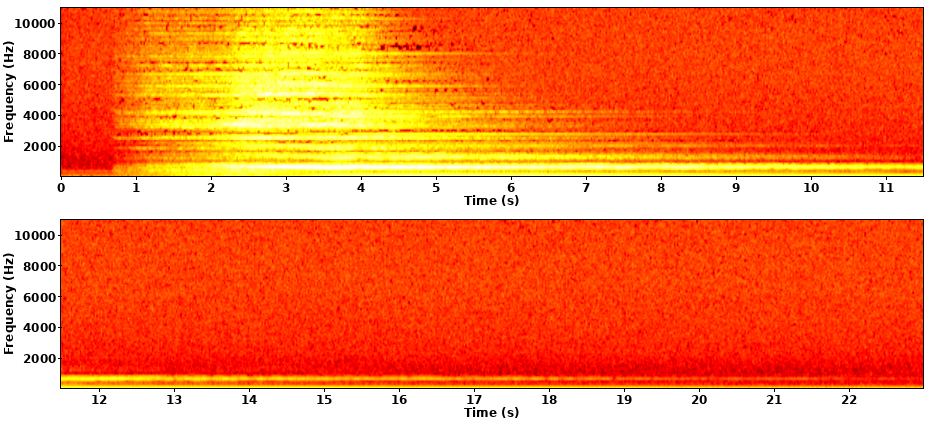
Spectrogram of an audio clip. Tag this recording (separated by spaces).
ambiance ambient atmosphere bowed-cymbal overtones soundscape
